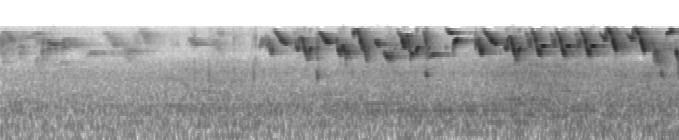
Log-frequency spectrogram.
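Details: Prize-winning canary imitating black-throat song: after a quiet start, rapid high chirps follow in a quick repeated series of sharp, sliding notes, about four a second.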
